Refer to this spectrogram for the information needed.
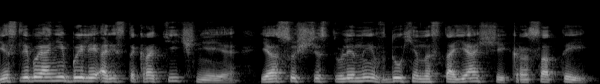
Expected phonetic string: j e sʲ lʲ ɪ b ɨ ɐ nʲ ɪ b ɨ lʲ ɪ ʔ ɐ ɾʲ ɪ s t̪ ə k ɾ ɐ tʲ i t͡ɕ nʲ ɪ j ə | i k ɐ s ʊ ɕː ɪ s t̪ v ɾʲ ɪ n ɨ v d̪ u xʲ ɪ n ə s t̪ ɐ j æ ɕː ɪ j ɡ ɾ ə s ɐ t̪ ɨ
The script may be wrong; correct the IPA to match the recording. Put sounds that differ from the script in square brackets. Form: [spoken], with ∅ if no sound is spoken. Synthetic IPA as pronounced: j e sʲ lʲ ɪ b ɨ ɐ nʲ [i] b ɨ lʲ ɪ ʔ ɐ ɾʲ ɪ s t̪ ə k ɾ ɐ tʲ i t͡ɕ nʲ ɪ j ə | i [∅] ɐ s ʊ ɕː ɪ s t̪ v [lʲ] ɪ n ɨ v d̪ u xʲ ɪ n ə s t̪ ɐ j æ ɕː ɪ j [k] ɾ ə s ɐ t̪ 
